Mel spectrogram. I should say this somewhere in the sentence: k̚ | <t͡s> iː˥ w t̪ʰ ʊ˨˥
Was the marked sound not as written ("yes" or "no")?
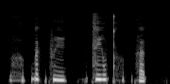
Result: no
